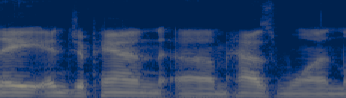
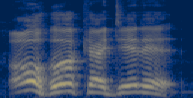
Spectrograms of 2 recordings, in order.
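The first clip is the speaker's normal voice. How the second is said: high, loud victory shout; triumphant; 16 dB louder, slower than usual. Real, not acted. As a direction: crow over a win, stretching the end. Celebrating success in the game.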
